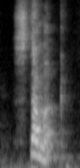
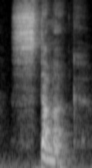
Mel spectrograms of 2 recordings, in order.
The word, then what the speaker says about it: stomach: but in this one we do not need that ch sound of course we hear it in chair beach but at the end of this word we don't need it so how do we pronounce this word we simply say stomach stomach more of a k sound at the end so it's a very big k sound stomach i ate too much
